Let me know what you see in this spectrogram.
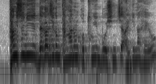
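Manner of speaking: high-pitched, furious, angry male voice lashing out. Retelling how a man answered a missionary, imitating an angry man. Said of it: "이러면서 막 화를 내는 거예요".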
